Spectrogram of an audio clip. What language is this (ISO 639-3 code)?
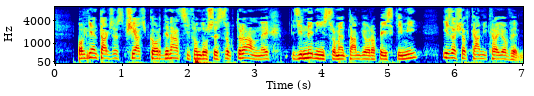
pol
